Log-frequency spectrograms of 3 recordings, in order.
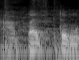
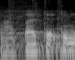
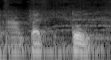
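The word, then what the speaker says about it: عبدتم: Kemudian abadtum itu langsung ketak bacanya, abadtum, nggak ngabadatum tapi abadtum, yaitu idgham mutaqarribain.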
